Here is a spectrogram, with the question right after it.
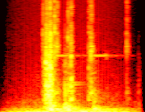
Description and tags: unlock car with beep
unlocking car with a BEEP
